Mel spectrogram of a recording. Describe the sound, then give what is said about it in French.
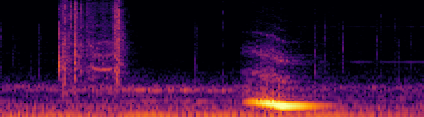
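A mobile phone camera shutter clicks twice in quick succession as a photo is taken and sent from the phone, followed by a short, louder descending swoosh, all over a faint steady background hum with no voices. “tout en lui envoyant une photo avec son téléphone portable.”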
